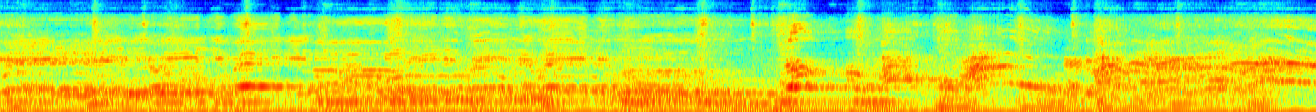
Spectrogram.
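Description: Small live jazz band playing an instrumental chorus, with a saxophone carrying the melody over an upright bass line and guitar.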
